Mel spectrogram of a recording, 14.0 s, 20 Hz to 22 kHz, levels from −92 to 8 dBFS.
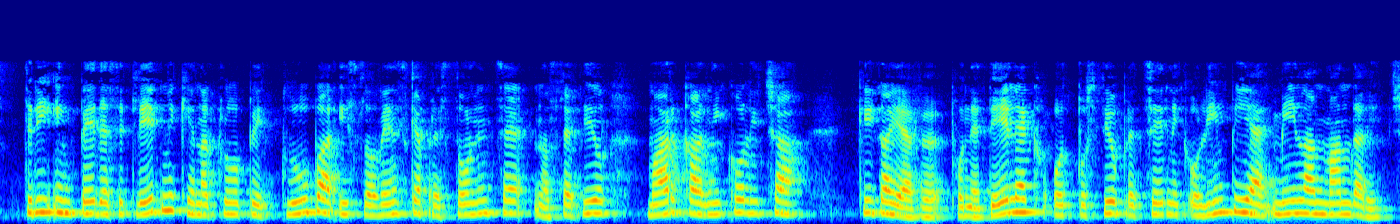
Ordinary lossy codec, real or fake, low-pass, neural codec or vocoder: MP3, 48 kbps; fake; 7.2 kHz; codec, 16 kHz, 16 kbps, FunCodec, trained on Chinese and English, 50 frames a second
